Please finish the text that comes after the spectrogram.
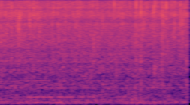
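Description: Green chillies frying in hot oil, a steady, dense sizzle with soft crackle that holds evenly throughout without any voices.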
